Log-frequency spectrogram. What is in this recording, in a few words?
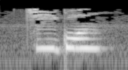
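"激光", Mandarin Chinese; chinese flashcards; hsk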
